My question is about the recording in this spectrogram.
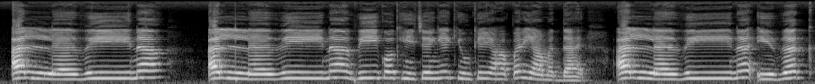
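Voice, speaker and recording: A woman teaching tajweed, reciting Quranic words slowly and drawn out, then explaining each rule in plain Hindi-Urdu speech. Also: sits high, a bit bright. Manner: slow drawn-out recitation between quick explanations. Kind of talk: word-by-word recitation lesson.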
